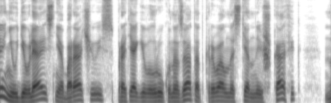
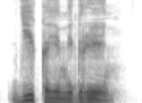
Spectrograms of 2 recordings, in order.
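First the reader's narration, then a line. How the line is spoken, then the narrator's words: Pained whisper. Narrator (Russian): Актер с побледневшим лицом, со страдальческими, помутневшими глазами, шептал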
